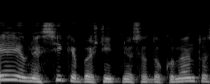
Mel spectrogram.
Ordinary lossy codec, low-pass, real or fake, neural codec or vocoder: AAC, 64 kbps; 7.2 kHz; real; none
